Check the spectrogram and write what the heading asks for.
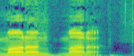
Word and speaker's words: manonmana: And it's called manan mana. And my Sanskrit isn't up to date, so it's a little hard to pronounce. But how is it again? – M-A-N-O-N-M-A-N-A. So it's a manan mana.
